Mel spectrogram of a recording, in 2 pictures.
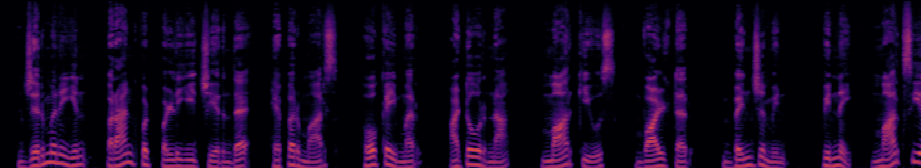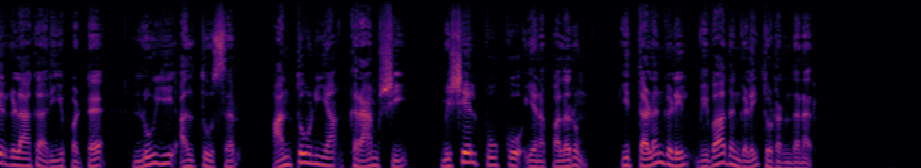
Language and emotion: Tamil, neutral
